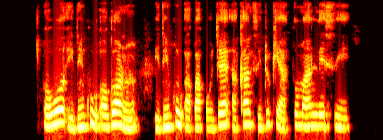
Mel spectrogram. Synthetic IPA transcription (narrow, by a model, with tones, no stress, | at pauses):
o˧wo˦i˦˨dĩ˨˦ku˦˨ɔ˧ɡɔ˦˨ɾ̃ũ˨˦ | i˨dĩ˨˦ku˦˨ʔa˨k͡pa˧˨k͡po˨d͡ʒɛ˦a˦˨ka˦n̩˨si˨˧du˦ki˦a˨to˦mãː˦˧n̩˦le˦si˦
